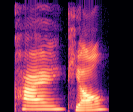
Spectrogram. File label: "kai1 tiao2", Chinese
